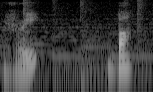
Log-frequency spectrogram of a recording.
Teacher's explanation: в слові риба наголос на перший склад звук и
